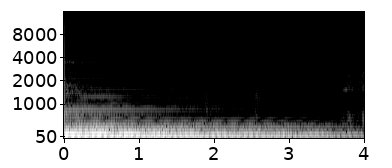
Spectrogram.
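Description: Final chord on acoustic and electric guitars left ringing, fading away steadily to near nothing.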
